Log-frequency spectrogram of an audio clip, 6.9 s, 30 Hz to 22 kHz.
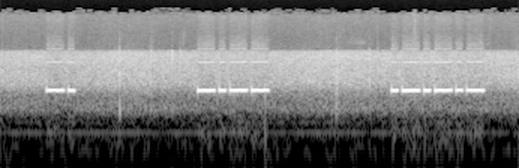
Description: Morse code, heard as a keyed tone, about 17 wpm, spaced as for 5 wpm, 640 Hz, with radio noise. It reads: NY.
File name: CW Learning Programs / Learning Morse Code (from Tune in the World) / 35 answers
